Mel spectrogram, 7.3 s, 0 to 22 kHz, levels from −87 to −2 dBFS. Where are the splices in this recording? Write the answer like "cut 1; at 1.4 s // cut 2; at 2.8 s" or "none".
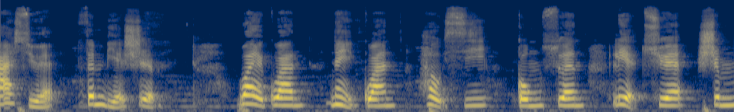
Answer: none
